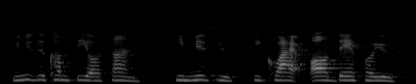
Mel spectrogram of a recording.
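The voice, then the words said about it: Imitating her mother's accent. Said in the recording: “Let me do her accent.”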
